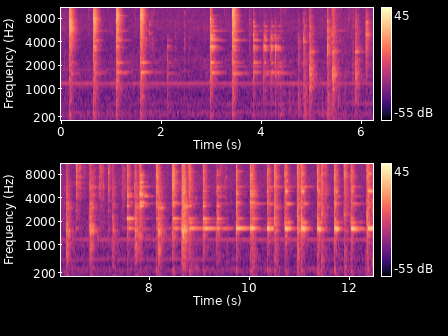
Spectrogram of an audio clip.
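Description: A hammer strikes a horseshoe on an anvil during forging, ringing out sharp metallic blows that come in irregular bursts and then speed into a quicker, steady rhythm, loud and close.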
